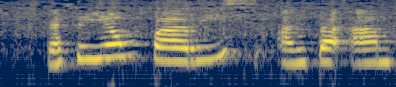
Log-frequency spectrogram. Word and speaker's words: Paris: pang i-pronounce po Basahin at i-pronounce kasi yung Paris ang pronounciation dito niyan is par Hindi po nila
